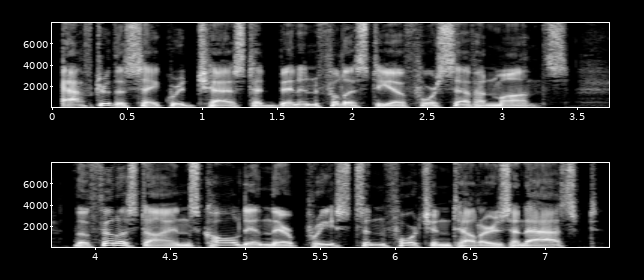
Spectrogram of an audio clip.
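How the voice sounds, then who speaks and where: A man's voice: lowish voice, animated, normal speed, a bit bright, dry recording, studio quality. A man narrating a dramatized audiobook as a scripted storyteller.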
